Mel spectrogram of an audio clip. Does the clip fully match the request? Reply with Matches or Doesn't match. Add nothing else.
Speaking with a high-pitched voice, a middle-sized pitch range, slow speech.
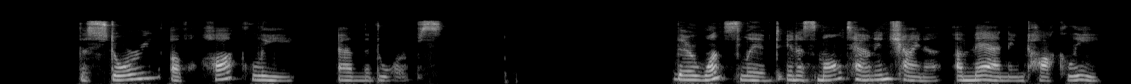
Matches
